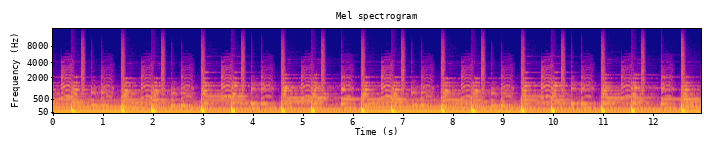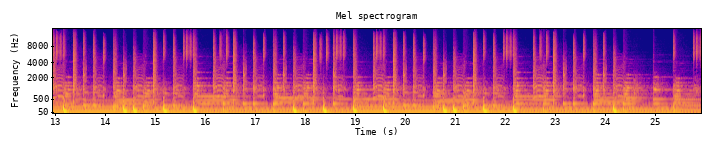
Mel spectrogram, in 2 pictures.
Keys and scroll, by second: 24.4-25.0 typing, 24.5 Caps_Lock.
